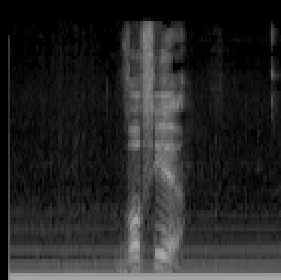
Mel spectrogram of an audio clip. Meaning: for what, wherefore, why
- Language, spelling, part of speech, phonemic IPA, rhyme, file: German, wofür, adverb, /voˈfyːɐ̯/, -yːɐ̯, De-wofür.ogg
